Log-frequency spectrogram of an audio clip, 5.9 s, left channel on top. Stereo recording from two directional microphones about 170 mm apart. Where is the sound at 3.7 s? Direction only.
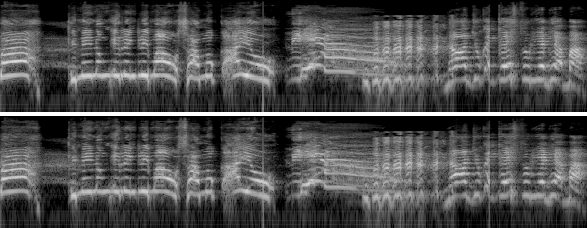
Centre (ahead or behind).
